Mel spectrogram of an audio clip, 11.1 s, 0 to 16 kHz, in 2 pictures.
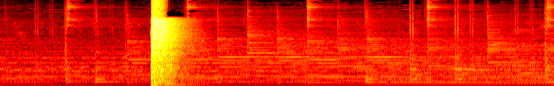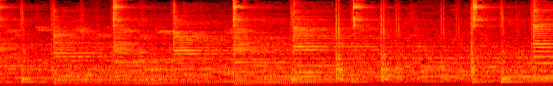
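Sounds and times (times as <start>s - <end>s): pellet smacking a lead plate: 1.5s - 2.0s.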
